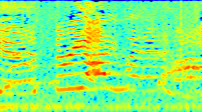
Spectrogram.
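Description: Young girls' voices laughing playfully, high-pitched, in several short runs, over a steady low hum.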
